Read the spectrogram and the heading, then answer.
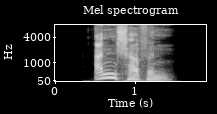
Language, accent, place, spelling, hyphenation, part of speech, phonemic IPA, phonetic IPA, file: German, Germany, Berlin, anschaffen, an‧schaf‧fen, verb, /ˈanˌʃafən/, [ˈʔanˌʃafn̩], De-anschaffen.ogg
- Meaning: 1. to get, to obtain in particular by bargain 2. to work as a prostitute, to prostitute oneself, to go on the game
